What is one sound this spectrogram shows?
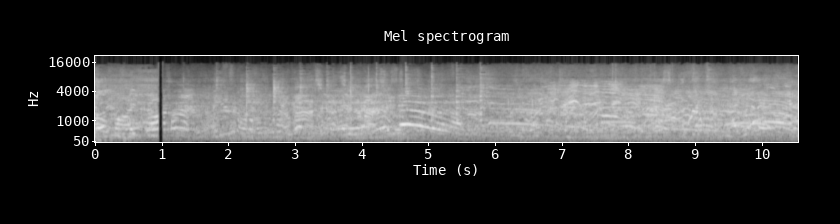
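Children shout and squeal excitedly nearby.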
